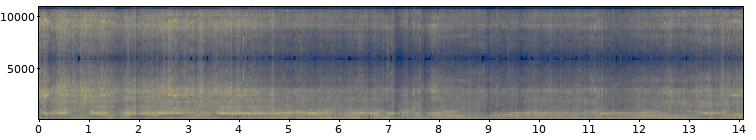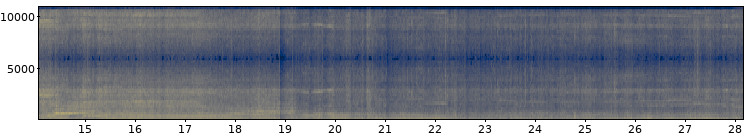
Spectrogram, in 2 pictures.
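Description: Turbocharged 1JZ straight-six of a Toyota Mark II drift car, heard from inside the cabin, revving up and down over and over through a drift, with tyres squealing. About two-thirds of the way through, the engine settles to a steadier note.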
